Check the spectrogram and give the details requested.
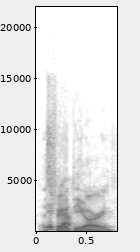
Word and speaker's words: Esfandiari: Esfandiari.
